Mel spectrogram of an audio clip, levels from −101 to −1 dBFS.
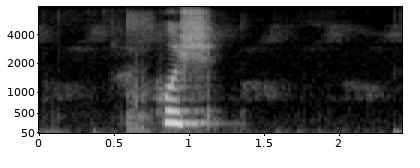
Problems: low volume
